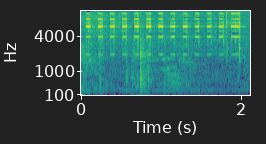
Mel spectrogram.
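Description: Rapid train of high electronic beeps, about eight a second, from the True-D V3.5 diversity receiver module on Fat Shark goggles during its calibration. The beeping cuts off suddenly at the end.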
